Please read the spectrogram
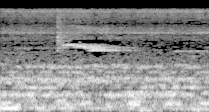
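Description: Medu vada sizzling in a wide pan of deep-frying oil, a steady hiss, while a wire-mesh skimmer is moved through the oil.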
